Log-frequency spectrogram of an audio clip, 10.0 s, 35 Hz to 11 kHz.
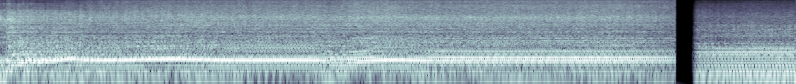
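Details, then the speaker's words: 1965 Impala SS V8 after a broken lifter was replaced, at the track: held at raised revs in the car to break in the cam and new lifter; smooth even drone with no tapping, valvetrain healthy. "we got the engine fired up we're breaking in the cam and the new lifter on the cam and here i am just sitting in the car revving it up"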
